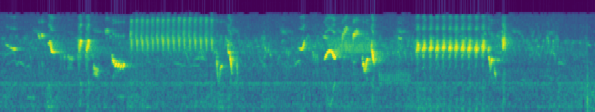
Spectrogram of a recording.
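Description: Songbirds singing: short whistled chirps and slurred notes, with two fast, high trills of about a second each, the first about a second and a half in and the second near the end.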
